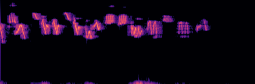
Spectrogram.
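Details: Lazuli bunting singing: a rapid, high jumble of sweet chirped and warbled notes, some paired, tumbling along for about two seconds before stopping; a couple of faint low thumps underneath.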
